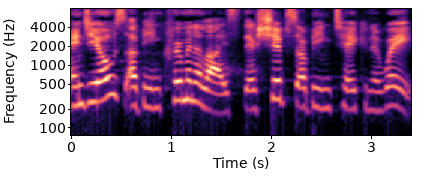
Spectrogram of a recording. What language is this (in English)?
English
